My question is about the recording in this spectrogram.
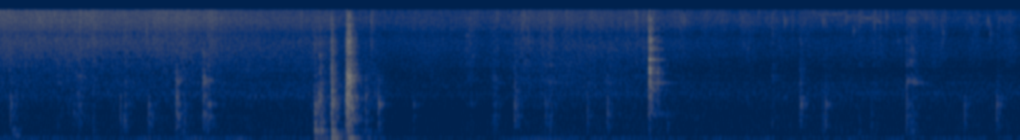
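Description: Wooden spatula scraping and stirring julienned carrots in a stainless steel frying pan, with a faint sizzle fading early on and many small scrapes against the metal. A loud clatter about five seconds in, and a single sharp knock near ten seconds.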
